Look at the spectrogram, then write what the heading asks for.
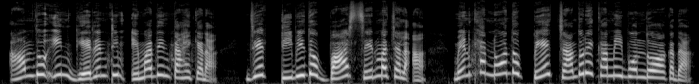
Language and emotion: Santali, angry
